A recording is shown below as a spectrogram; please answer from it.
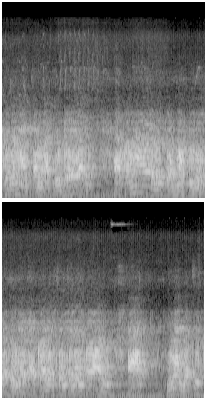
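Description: A voice speaking Thai, talking on almost without a break.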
